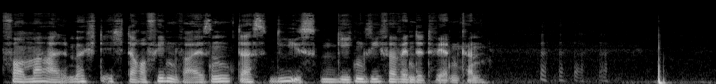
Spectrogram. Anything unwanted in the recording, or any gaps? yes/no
yes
